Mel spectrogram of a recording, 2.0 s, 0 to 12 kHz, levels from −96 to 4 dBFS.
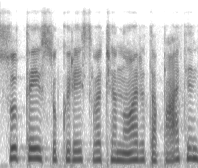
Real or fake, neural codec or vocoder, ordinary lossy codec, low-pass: fake; codec, 16 kHz, 16 kbps, FunCodec, trained on Chinese and English, 50 frames a second; Opus, 16 kbps; 7.2 kHz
